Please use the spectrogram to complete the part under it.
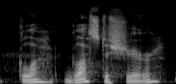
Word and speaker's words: Gloucestershire: Chemists at a lab in Gloucestershire. Mm-hmm. Did I say that right? – Yeah, pretty good.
